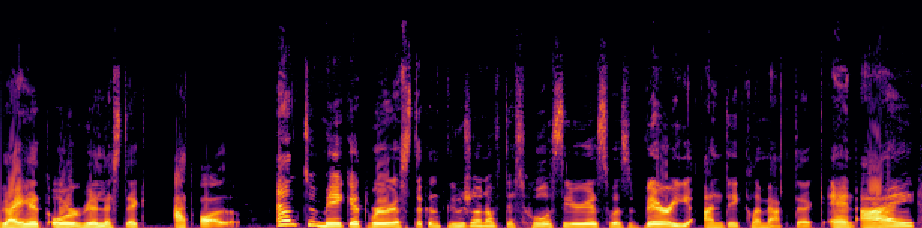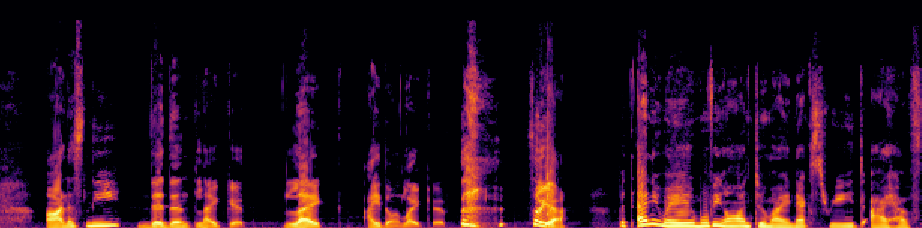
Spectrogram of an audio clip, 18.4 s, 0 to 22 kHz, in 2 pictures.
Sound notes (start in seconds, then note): 13.8 chuckles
